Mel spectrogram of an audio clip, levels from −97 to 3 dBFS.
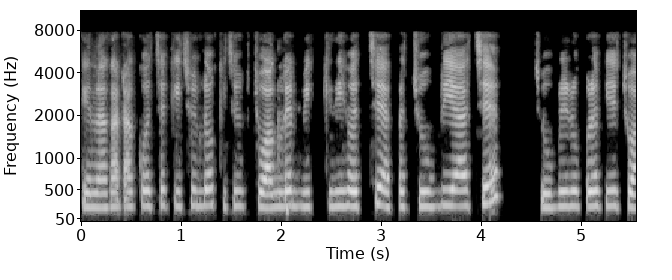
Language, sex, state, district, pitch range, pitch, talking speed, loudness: Bengali, female, West Bengal, Dakshin Dinajpur, 235-245 Hz, 240 Hz, 185 wpm, -18 LUFS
